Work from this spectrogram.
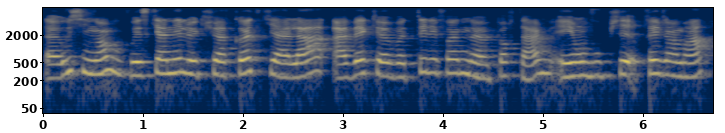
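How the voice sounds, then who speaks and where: A woman's voice: sits high, steady tone, moderate pace, muffled recording. A young woman hosting an online video conference, speaking hesitantly with many fillers. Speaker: online event host. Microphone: computer mic on a video call.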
